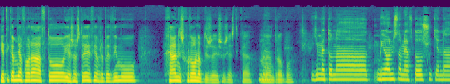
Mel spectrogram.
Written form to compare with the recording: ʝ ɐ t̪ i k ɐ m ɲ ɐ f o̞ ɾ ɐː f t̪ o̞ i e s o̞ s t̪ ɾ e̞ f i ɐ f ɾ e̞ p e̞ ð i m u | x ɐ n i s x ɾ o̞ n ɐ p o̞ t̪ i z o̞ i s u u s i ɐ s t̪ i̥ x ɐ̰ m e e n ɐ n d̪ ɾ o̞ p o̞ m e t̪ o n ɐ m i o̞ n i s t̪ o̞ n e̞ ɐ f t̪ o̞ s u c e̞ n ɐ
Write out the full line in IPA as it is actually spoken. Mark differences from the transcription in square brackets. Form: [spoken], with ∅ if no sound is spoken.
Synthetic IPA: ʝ ɐ t̪ i k ɐ m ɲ ɐ f o̞ ɾ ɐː f t̪ o̞ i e s o̞ s t̪ ɾ e̞ f i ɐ f ɾ e̞ p e̞ ð i m u | x ɐ n i s x ɾ o̞ n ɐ p o̞ t̪ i z o̞ i s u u s i ɐ s t̪ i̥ [k] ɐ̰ m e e n ɐ n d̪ ɾ o̞ p o̞ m e t̪ o n ɐ m i o̞ n i s t̪ o̞ n e̞ ɐ f t̪ o̞ s u c e̞ n ɐ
